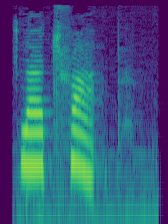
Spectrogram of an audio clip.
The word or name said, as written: trappela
